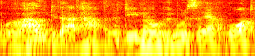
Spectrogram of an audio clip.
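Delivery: normal talking voice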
